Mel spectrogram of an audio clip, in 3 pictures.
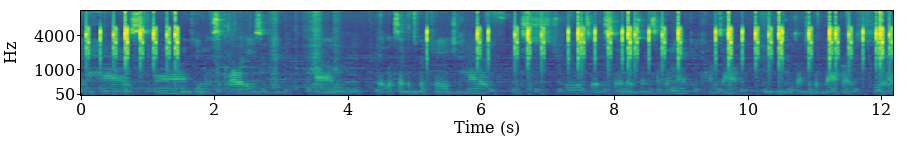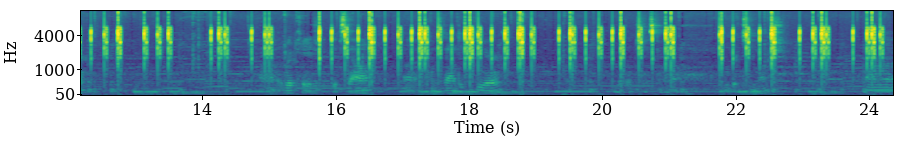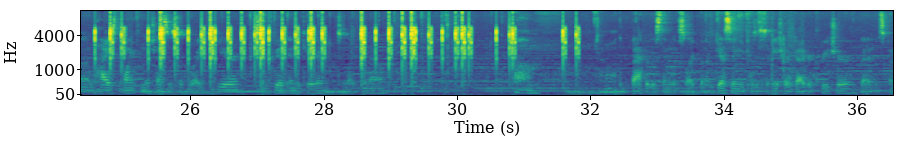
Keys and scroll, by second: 13.9 ctrl+z, 15.2 alt+a.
